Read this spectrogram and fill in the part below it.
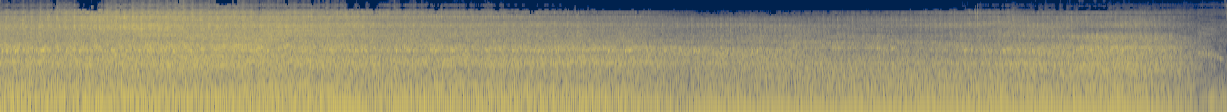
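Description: Close, loud diesel rumble of a bus engine idling as it warms up at a truck stop on the way to Daytona Bike Week, steady throughout, dropping slightly in pitch midway and fading at the end.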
